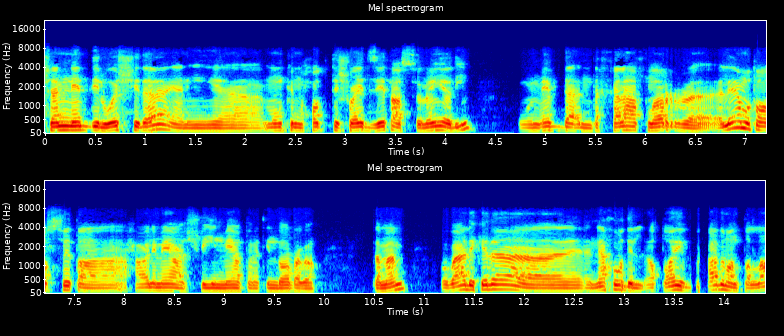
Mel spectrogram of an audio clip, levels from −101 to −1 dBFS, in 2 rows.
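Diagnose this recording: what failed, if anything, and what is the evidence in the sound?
Nothing failed; no stage of the chain shows a fault.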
